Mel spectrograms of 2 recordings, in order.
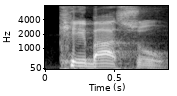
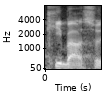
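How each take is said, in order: First: The first vowel sounds like 'eh'. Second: The first vowel sounds like 'ee'. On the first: The speaker calls it right. "it's Kebaso" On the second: The speaker calls it wrong. "It's not Kibaso"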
